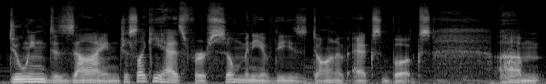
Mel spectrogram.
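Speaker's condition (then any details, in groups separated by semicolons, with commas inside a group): No condition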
